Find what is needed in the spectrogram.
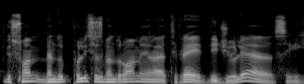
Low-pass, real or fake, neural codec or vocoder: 10.8 kHz; real; none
